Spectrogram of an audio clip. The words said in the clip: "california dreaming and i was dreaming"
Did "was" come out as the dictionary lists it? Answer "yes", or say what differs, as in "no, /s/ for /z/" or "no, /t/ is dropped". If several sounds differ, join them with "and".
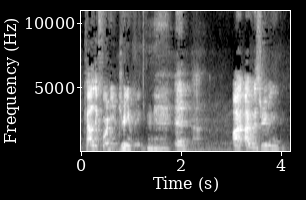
yes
